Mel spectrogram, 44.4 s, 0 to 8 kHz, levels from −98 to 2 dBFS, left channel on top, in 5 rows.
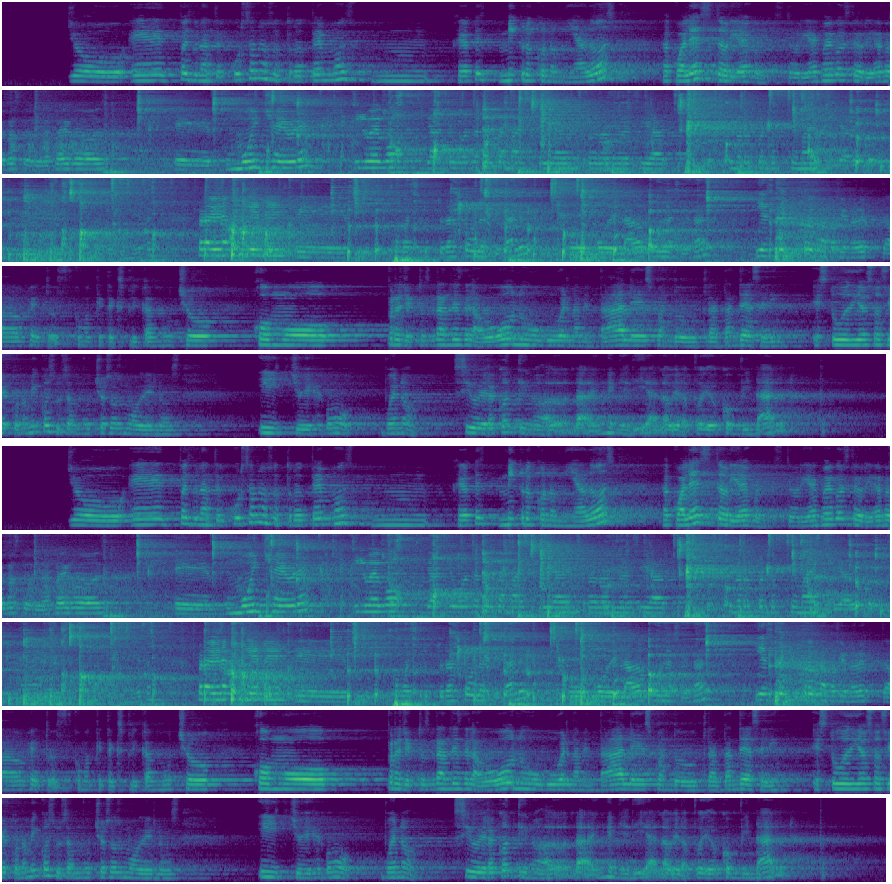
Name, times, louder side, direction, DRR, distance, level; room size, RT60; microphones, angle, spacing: voice 1, 0.7-4.3 4.5-6.1 6.6-9.9 10.6-12.0 12.4-15.6 15.9-23.1 23.4-24.9 25.3-28.8 29.2-30.0 30.5-34.4 34.7-37.3 38.1-39.0 39.3-39.7 40.0-43.7, equal, 15° right, 5 dB, 0.6 m, -40 dB
sound 1, 8.9-26.0, equal, 55° right, 2.5 m, -38 dB
27.5 x 17.0 x 2.2 m, 2.3 s
head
